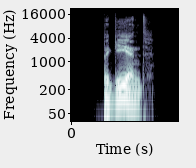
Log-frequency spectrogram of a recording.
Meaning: present participle of begehen
- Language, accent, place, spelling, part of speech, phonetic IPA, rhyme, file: German, Germany, Berlin, begehend, verb, [bəˈɡeːənt], -eːənt, De-begehend.ogg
